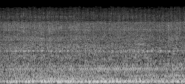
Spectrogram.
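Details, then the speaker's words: R180 single-cylinder engine stored 4 years, running after new CDI, battery, fuel hose and carburetor cleaning: noisy idle with rough clattery undertone; connecting rod has slight up-down play, piston and cylinder scored. "pinakahuli conrad up down maramdaman mo mayon siyang alog konti so desisyon mo yan sir kung hindi natin papalitan ng Conrad mayon siyang tunog konti"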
